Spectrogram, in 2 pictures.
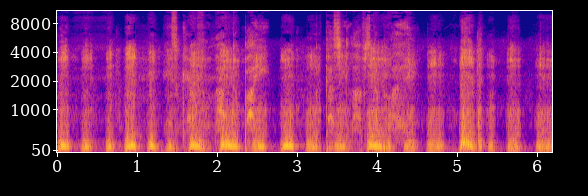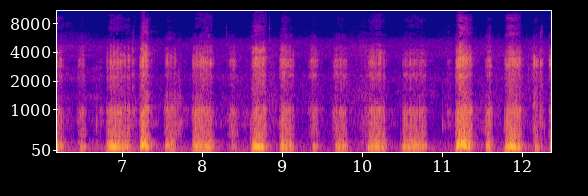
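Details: Male Dachshund in a tug-of-war game over a toy, growling without biting. Steady stream of low, choppy growl pulses roughly every half second, uneven in strength, with faint human voice at moments.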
